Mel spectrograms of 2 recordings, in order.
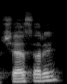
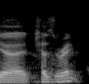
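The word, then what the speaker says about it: Cesare: So, instead, um, I'm chess. That's how you pronounce my name in Italian. And that's how you write it in English and in Italian. Um, however, I'm fine with this pronunciation. Chz and then. So, you know, feel free to call me Chzer.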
